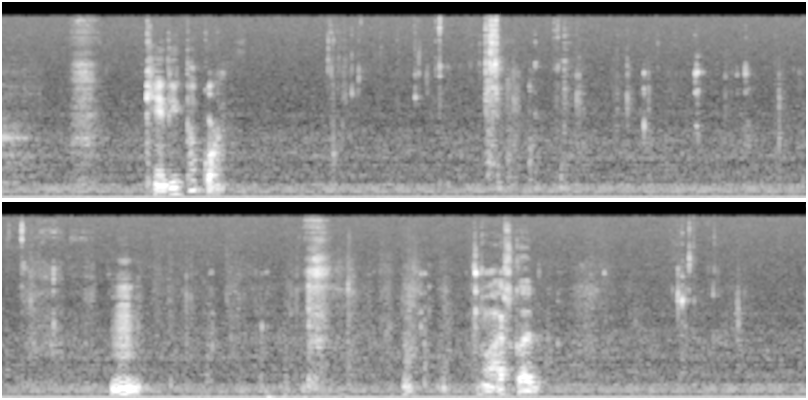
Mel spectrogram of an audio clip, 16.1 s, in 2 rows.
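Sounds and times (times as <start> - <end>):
person chewing popcorn: 3.2 - 15.6
loud throat sound: 9.1 - 9.5.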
